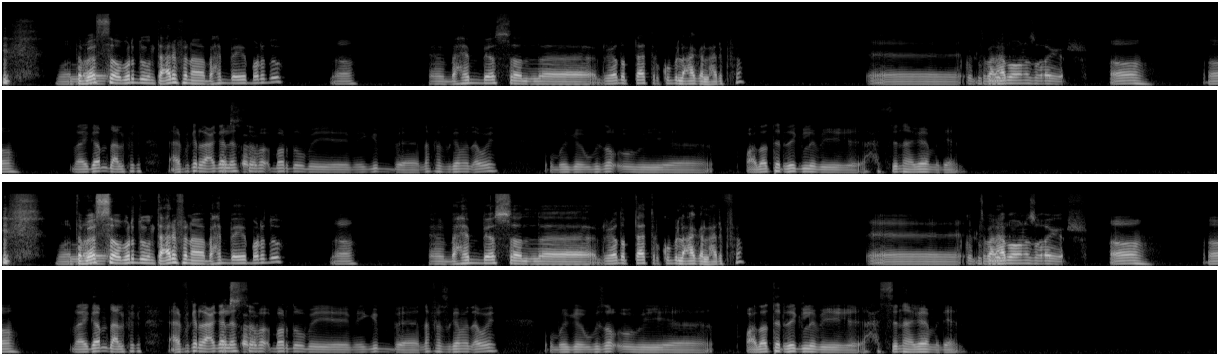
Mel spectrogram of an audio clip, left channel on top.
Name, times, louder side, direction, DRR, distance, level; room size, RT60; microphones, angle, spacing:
voice 1, 0.0-0.4 0.7-2.8 4.3-7.4 9.6-10.8 14.6-14.7, right 3 dB, 85° right, 1.3 m, -23 dB
voice 2, 0.5-1.1 3.3-3.5 8.6-10.1 11.1-11.5 12.0-12.3 12.9-17.1 17.6-19.3 19.6-21.8, right 2 dB, 50° right, 0.9 m, -30 dB
head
